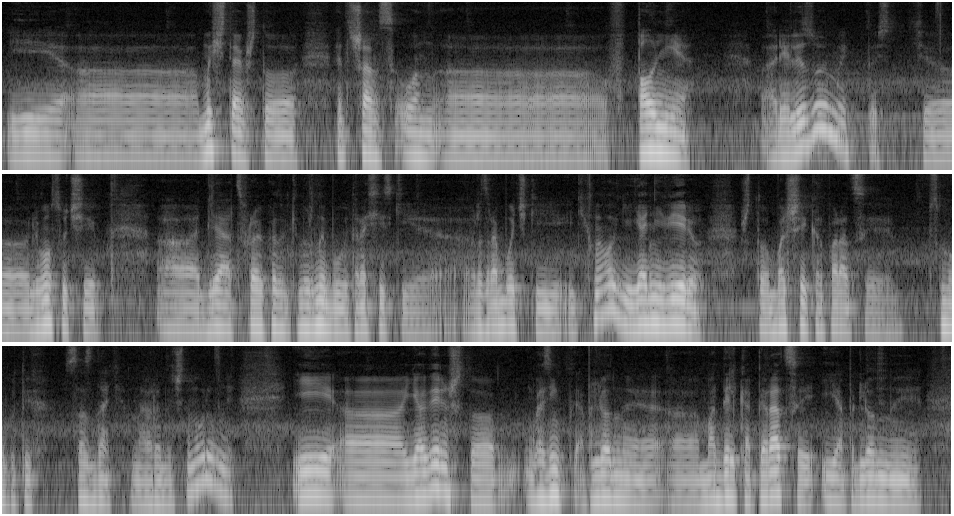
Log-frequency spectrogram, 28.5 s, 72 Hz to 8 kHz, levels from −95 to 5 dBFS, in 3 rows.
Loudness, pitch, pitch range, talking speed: -27 LUFS, 95 Hz, 95-105 Hz, 105 wpm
